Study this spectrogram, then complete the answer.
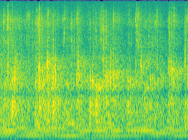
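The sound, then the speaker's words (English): A crowd applauds steadily as a clap offering to the Lord, many hands clapping at once in a dense, continuous patter, with a faint low hum underneath. “Give the Lord a clap offering in the name of Jesus.”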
